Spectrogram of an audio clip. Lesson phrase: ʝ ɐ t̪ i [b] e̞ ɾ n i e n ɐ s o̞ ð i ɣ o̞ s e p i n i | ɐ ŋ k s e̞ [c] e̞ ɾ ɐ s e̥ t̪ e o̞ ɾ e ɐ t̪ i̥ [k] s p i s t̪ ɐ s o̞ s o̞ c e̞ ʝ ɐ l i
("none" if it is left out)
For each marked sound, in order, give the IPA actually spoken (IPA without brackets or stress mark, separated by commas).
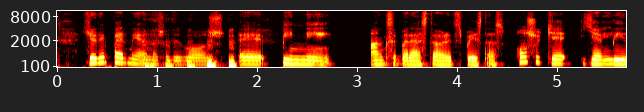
p, p, none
